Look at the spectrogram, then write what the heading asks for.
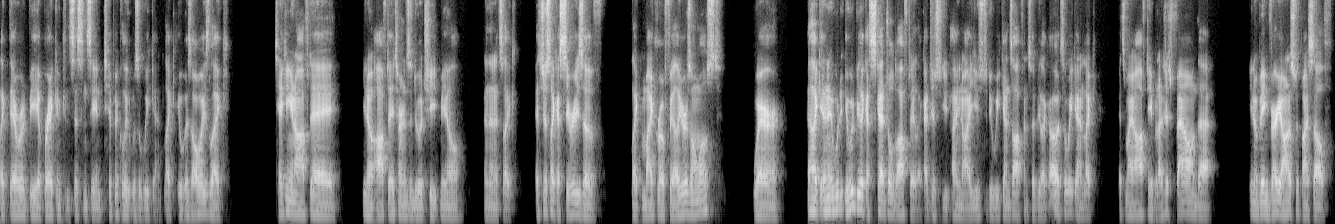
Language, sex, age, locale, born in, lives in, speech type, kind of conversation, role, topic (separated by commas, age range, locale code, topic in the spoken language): English, male, 25-29, en-US, United States, United States, conversation, unstructured, none, What small goal are you excited to work toward this month?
